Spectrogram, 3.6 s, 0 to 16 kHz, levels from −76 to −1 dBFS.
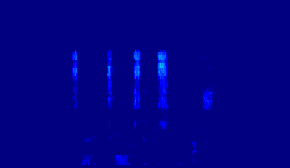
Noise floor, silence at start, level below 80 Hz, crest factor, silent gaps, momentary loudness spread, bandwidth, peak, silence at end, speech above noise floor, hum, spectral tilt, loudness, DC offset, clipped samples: under -90 dBFS; 0.8 s; under -90 dBFS; 24 dB; none; 10 LU; 11.5 kHz; -40 dBFS; 0.95 s; over 30 dB; none; 1.5 dB/octave; -58 LUFS; under 0.1%; under 0.1%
